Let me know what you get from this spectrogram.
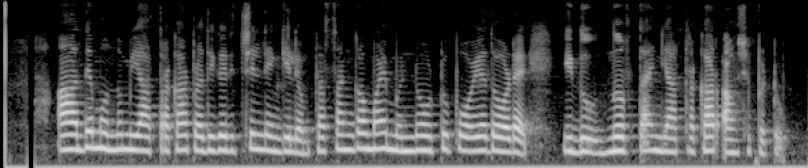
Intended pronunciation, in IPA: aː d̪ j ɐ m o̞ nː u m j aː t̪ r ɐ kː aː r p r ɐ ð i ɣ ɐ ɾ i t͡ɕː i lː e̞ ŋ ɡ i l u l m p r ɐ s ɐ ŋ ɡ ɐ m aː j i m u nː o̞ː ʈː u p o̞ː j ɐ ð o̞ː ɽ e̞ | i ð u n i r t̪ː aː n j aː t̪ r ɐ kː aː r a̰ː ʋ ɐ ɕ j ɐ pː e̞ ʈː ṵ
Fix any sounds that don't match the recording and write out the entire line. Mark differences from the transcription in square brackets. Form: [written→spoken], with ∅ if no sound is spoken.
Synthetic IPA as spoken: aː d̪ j ɐ m o̞ nː u m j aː t̪ r ɐ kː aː r p r ɐ ð i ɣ ɐ ɾ i t͡ɕː i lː e̞ ŋ ɡ i l u [l→∅] m p r ɐ s ɐ ŋ ɡ ɐ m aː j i m u nː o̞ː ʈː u p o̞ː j ɐ ð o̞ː ɽ e̞ | i ð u n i r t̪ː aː n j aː t̪ r ɐ kː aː r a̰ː ʋ ɐ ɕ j ɐ pː e̞ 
